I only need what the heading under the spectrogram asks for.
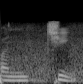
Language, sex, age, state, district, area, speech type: Hindi, female, 18-30, Madhya Pradesh, Harda, rural, read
